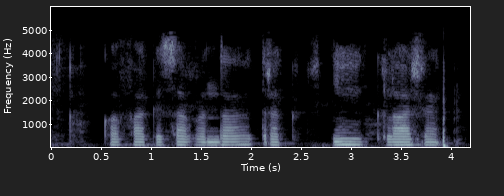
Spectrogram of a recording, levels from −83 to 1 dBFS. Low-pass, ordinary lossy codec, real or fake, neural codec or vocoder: 5.4 kHz; MP3, 32 kbps; real; none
